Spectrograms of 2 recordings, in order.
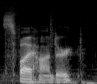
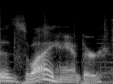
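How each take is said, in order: First: The name has a German pronunciation, like 'tsvai'. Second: The name has an English pronunciation, like 'zway'. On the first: It was mistaken for a different game. "I took German in high school, and so uh, I was pronouncing it Zweihander" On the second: People could tell which game it was. "we quickly had to change that to Zweihander"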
